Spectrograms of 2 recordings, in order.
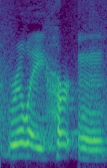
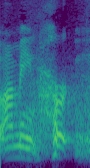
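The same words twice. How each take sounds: First: Said in the usual way. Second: Hurting leaned on, falling at the end; stress on hurting. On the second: Real, not acted. Restating to the group how badly she was hurting, stress on hurting. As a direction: dwell on the word hurting.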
